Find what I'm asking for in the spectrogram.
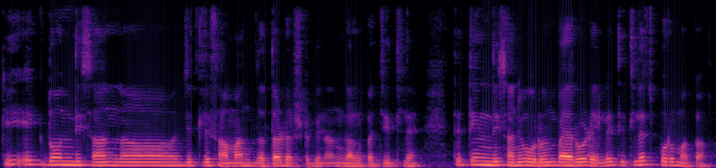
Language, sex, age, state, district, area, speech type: Goan Konkani, male, 18-30, Goa, Salcete, urban, spontaneous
